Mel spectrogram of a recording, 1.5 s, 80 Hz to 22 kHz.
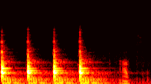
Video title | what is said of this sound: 83 #toyota Frame and Flat Deck Project Part 2 | This is what it should sound like if this part's good.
